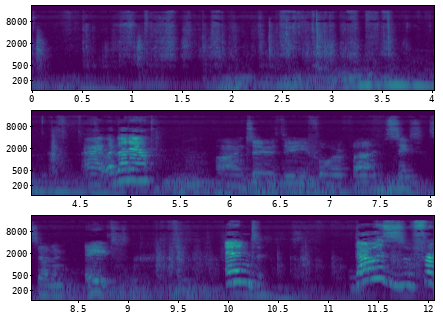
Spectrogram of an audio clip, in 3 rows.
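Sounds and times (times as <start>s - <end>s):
paper rustling: 0.0s - 4.4s.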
